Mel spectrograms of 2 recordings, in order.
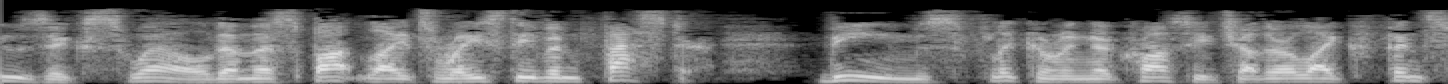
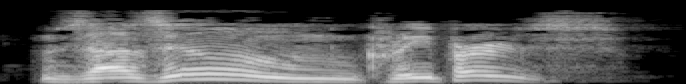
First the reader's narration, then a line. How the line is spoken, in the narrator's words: drawled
